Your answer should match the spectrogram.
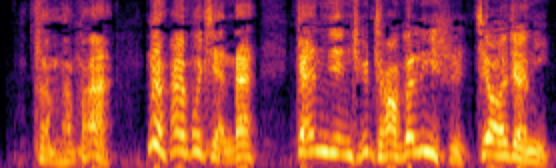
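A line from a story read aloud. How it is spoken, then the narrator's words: Loud scolding. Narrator (Chinese): 法官提高了嗓门，大声的训斥道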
